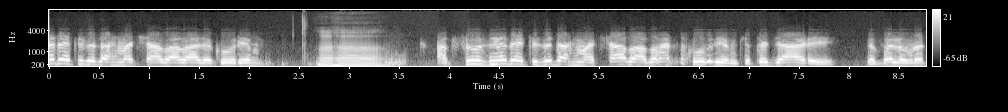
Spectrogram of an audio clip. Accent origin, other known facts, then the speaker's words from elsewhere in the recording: Laghman, Afghanistan; موږ لغمانی یو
